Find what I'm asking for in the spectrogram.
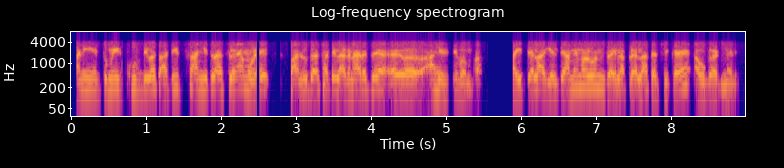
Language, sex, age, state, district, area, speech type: Marathi, male, 30-45, Maharashtra, Kolhapur, urban, conversation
